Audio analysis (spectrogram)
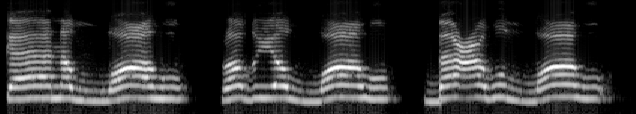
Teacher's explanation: لفظ اللہ یا اللہم کے لام سے پہلے زبر یا پیش آ جائے تو اس لام کو خوب اچھی طرح موٹا پڑھیں گے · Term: تغلیظ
